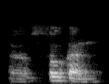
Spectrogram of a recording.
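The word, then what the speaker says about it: Sogang: In 1992, he went back to Korea and became an assistant professor at Sogan University. Is the pronunciation correct? Yes. Sogan, okay.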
